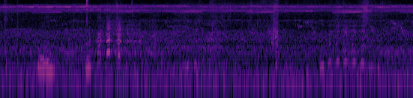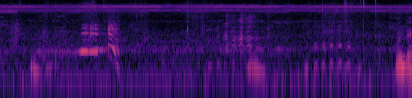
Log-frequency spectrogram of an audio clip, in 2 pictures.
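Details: Domestic goats running about by a pond, some climbing trees to eat mango leaves and fruit; short wavering bleats come every few seconds, some rising then falling, over a steady low hum with faint high chirps.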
